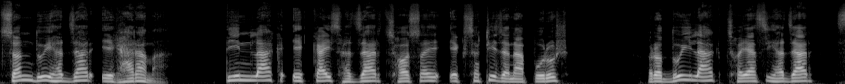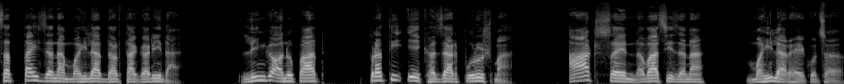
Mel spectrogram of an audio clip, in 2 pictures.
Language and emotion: Nepali, neutral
